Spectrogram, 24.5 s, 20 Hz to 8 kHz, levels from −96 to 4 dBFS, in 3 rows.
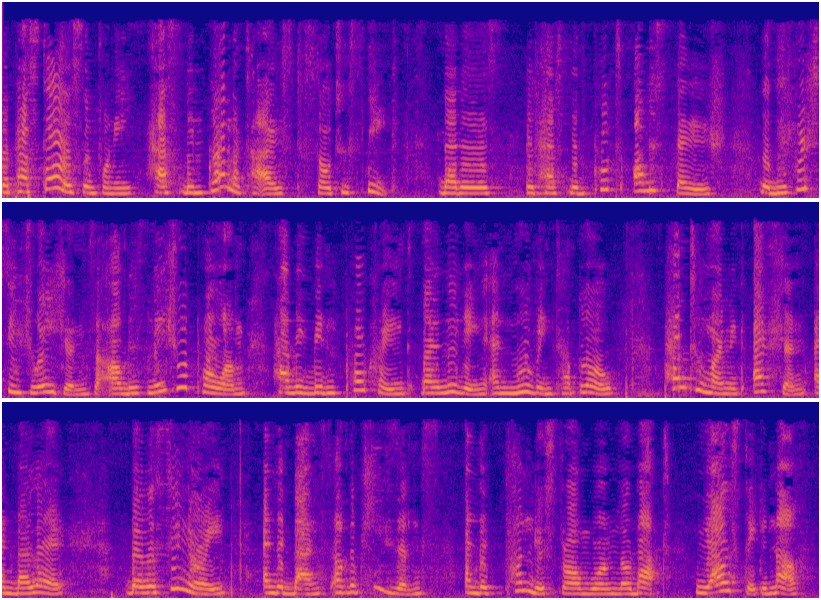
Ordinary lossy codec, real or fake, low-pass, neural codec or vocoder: MP3, 48 kbps; fake; 7.2 kHz; codec, 44.1 kHz, 3.4 kbps, Pupu-Codec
